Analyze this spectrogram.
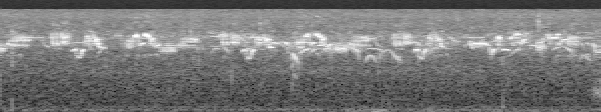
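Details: Brief burst of high, slurred twittering from juvenile common waxbills, escaped cage birds now wild at the old iron bridge wetland in Pingtung, Taiwan, with soft low rumbling in the background.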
